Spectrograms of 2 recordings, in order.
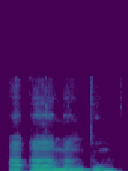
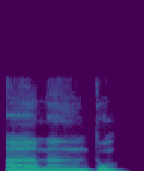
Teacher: Di sini Imam Hafs membaca a'amantum itu dengan menghilangkan salah satu hamzah ya.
